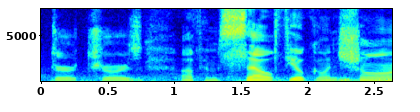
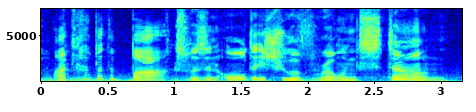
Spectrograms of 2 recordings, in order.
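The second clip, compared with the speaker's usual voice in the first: usual speaking voice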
